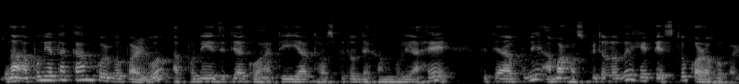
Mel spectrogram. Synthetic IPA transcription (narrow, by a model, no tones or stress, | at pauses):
naapuniɛtakamkoɹibɔpaɹibɔapunizetijaɡɔɦatiːjatɦɔspitɔldɛkʰambuliaɦɛ | tetijaːpuniamaɹɦɔspitalɔzɛxejtestːʊkɔɹabɔpaɹibɔ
